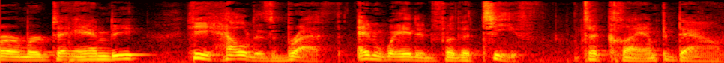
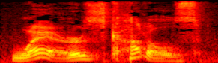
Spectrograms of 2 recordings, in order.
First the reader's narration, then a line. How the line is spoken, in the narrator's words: He stammered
